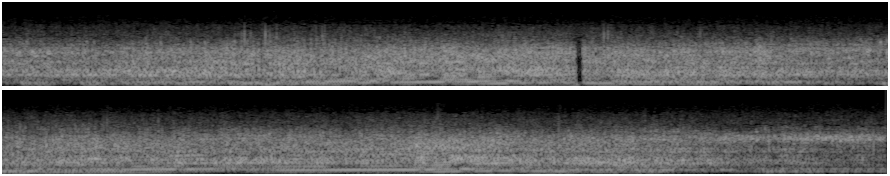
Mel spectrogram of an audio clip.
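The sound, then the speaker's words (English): A car engine revs up loudly and pulls away, its pitch climbing in repeated surges as it accelerates, a steady roar filling the whole stretch with no voices. “You drive off and cover them.”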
